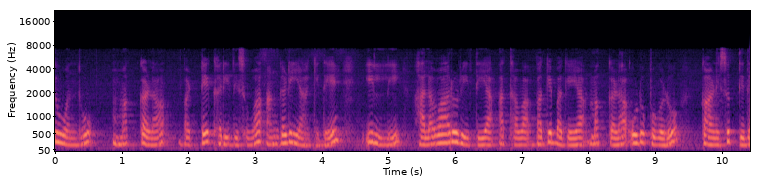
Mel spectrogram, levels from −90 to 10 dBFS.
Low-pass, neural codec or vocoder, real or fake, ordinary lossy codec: 7.2 kHz; vocoder, 24 kHz, 100 mel bands, Vocos; fake; none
